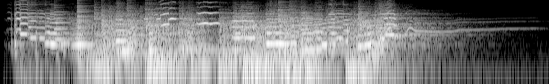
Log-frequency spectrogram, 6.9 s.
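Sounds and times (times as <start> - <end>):
synth violin: 0.0 - 6.7.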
